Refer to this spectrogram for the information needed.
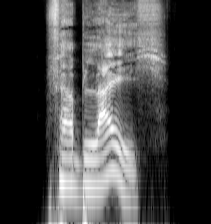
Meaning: singular imperative of verbleichen
- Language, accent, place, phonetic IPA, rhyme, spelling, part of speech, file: German, Germany, Berlin, [fɛɐ̯ˈblaɪ̯ç], -aɪ̯ç, verbleich, verb, De-verbleich.ogg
